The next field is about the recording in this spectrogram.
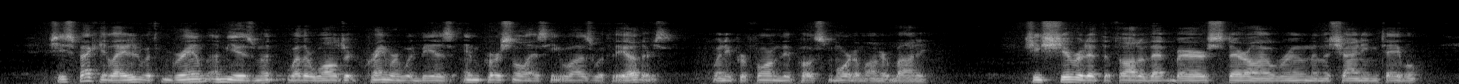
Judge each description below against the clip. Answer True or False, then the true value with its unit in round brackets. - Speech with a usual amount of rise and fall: False (2.1 semitones)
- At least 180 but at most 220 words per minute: False (170 wpm)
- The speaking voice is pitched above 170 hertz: False (95 Hz)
